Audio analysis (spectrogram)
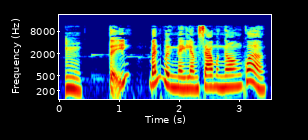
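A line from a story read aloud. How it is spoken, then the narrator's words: Smiling, mouth full. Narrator (Vietnamese): Doraemon vừa ăn bánh vừng vừa nhìn Phù Giao mỉm cười, miệng dính đầy vừng nói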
